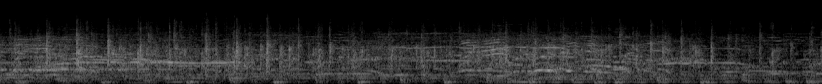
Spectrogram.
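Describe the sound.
An audience applauds steadily for about eight seconds for a cornerback of Scariff, the intermediate champions, a dense, even wash of many hands clapping at a constant loud level, with crowd voices mixed in.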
